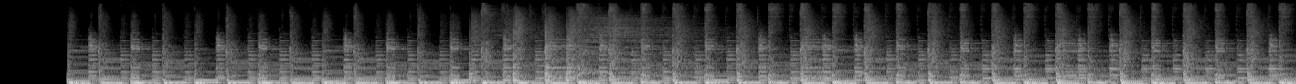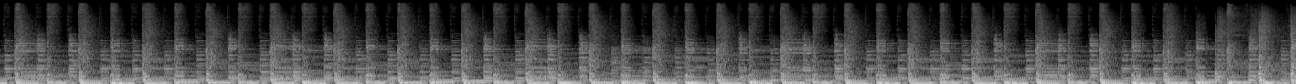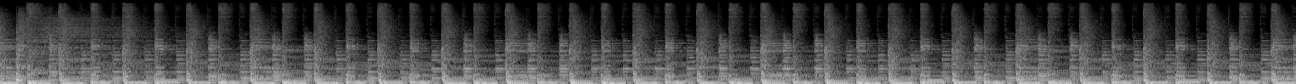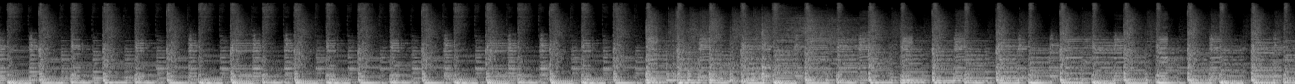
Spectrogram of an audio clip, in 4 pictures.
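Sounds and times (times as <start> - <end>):
fully instrumented backing track in G major: 0.7 - 51.8.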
